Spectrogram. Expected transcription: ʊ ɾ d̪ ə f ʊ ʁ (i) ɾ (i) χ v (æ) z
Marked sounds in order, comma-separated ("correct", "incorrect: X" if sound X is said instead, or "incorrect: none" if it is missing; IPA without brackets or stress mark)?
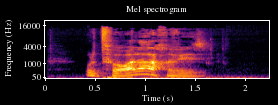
incorrect: a, incorrect: a, incorrect: i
